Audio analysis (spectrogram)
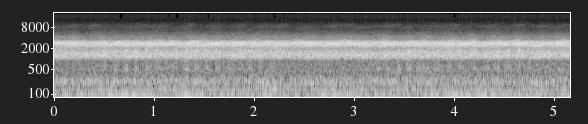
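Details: Frogs in a great chorus from a flooded rice paddy before rice planting, on a full-moon night in May: a dense, unbroken wall of overlapping croaks with no gaps, plus a faint low hum underneath.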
